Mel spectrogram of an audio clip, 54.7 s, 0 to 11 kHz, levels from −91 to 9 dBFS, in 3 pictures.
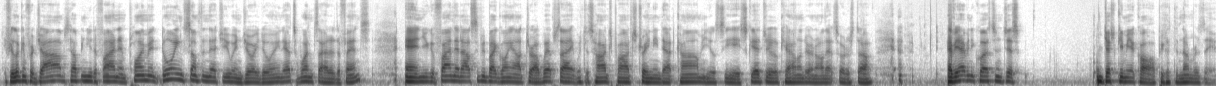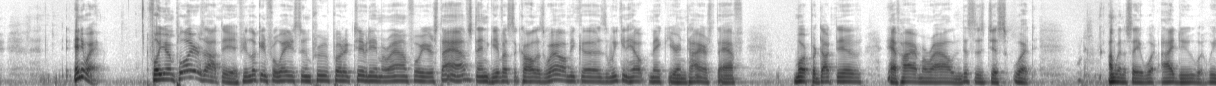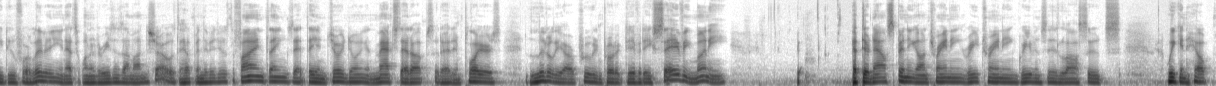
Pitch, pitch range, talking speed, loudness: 110 Hz, 100-125 Hz, 185 wpm, -20 LUFS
